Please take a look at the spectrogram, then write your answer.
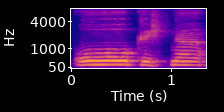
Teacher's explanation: ప్లుతము అంటే 3 మాత్రల కాలంలో పలికేటువంటి ఇది అనమాట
